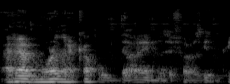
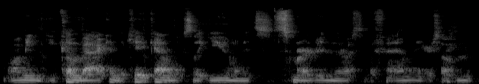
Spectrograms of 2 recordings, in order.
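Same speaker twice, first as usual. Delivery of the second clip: ordinary talk, nothing marked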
